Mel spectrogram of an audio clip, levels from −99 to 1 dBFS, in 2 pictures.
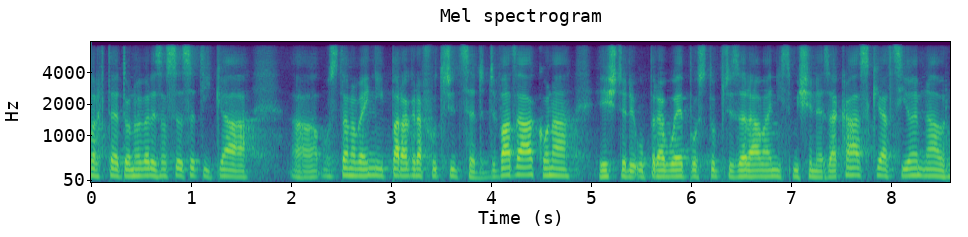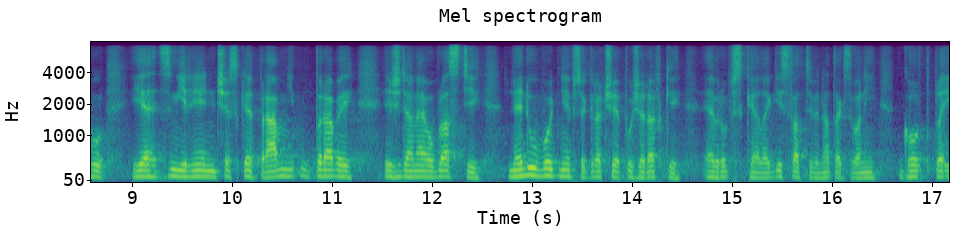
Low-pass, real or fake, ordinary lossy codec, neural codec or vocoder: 7.2 kHz; fake; MP3, 64 kbps; codec, 16 kHz, 0.7 kbps, FocalCodec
